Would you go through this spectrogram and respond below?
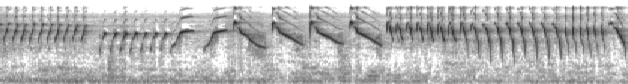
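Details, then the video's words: A young canary rolls through its song, with rapid trills, a series of loud downward-slurred whistles, then a long fast rattle of repeated notes ending in a falling sweep. "PANCINGAN KENARI PAUD NGEROLL PANJANG"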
